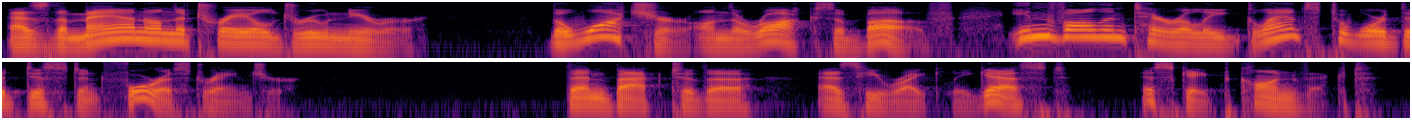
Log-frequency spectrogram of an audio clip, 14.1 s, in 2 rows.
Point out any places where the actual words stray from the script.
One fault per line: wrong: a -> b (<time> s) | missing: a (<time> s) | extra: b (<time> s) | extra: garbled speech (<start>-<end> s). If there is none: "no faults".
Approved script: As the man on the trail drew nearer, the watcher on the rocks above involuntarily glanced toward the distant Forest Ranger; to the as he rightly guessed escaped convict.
extra: then back (9.8 s)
